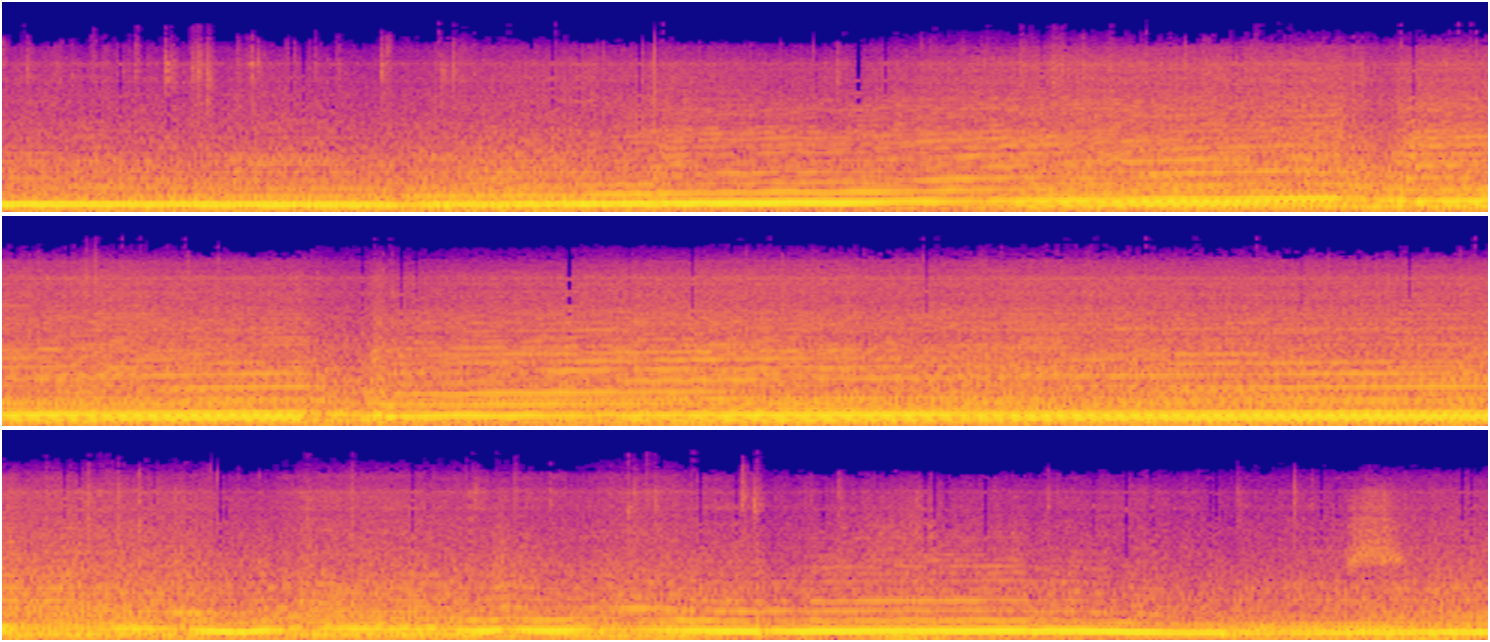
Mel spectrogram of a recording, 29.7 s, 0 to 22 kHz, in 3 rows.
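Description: Honda B18CR 1.8-litre VTEC four-cylinder of an EG Civic track car under hard acceleration, heard from inside the cabin: revs climb and fall back at two upshifts, hold high along a straight, then dip and jump several times as the car brakes and shifts down for a corner, and drop again near the end.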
